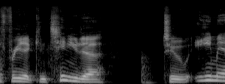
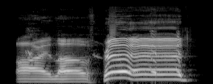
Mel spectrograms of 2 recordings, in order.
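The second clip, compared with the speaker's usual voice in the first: very loud, high-pitched, grand belted declaration; 6 semitones higher, 9 dB louder than usual. Repeating a line from a commercial: Oprah impression. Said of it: "She doesn't do it like that".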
